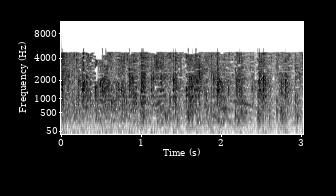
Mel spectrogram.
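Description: Loud, steady clapping from an audience applauding a college graduate continues without a break throughout.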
